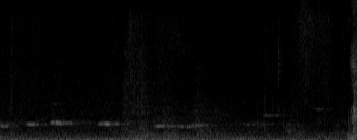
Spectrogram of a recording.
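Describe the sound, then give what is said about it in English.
Someone whistles a soft, wandering tune somewhere down a hallway at Texas State University, towards the faculty offices, the thin notes stepping up and down in pitch, faint over a steady low rumble of indoor background noise. “I can hear faded pianos and whistled tunes as I walk the halls towards the faculty offices.”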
